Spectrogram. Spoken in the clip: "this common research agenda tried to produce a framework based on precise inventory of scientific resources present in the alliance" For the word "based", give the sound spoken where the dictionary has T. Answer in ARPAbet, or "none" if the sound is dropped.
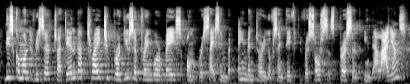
none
